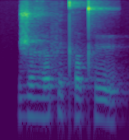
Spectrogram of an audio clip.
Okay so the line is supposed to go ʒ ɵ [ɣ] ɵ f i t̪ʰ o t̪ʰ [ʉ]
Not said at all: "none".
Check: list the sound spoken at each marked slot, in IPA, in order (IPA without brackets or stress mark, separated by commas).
ɣ, ʉ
